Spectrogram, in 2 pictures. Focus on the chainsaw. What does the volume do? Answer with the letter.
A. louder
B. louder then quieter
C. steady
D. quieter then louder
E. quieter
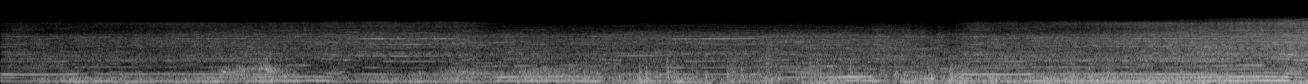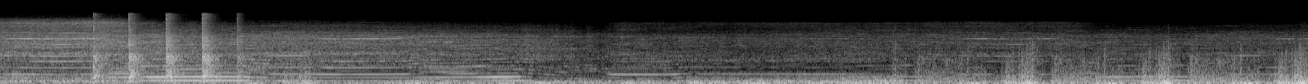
B.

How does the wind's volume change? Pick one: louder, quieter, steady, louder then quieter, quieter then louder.
louder.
